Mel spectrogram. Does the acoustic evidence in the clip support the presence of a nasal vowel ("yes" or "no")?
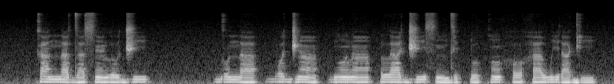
yes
